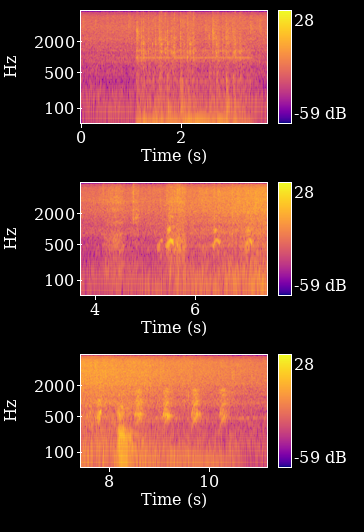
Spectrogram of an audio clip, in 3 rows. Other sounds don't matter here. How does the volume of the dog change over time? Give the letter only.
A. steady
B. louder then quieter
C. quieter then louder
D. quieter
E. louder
B.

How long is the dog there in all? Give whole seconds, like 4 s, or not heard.
5 s.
